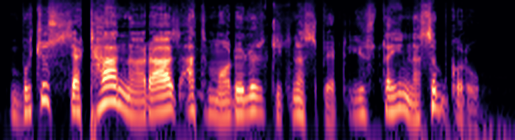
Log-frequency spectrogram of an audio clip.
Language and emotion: Kashmiri, angry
